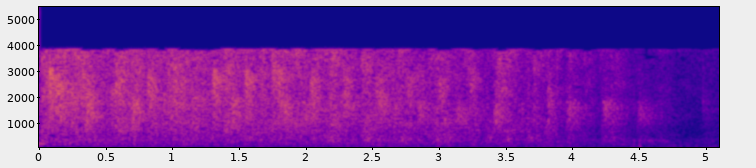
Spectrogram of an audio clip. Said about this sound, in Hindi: तो हम तो यही कहते हैं, जो पहुंच गए वो बहुत बहुत बहुत भाग्यशाली। तो अपने लिए और ताली बजाओ।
